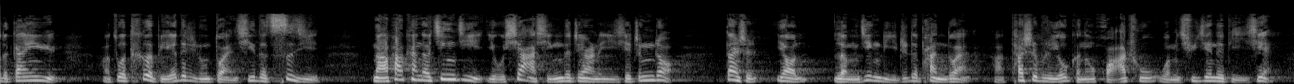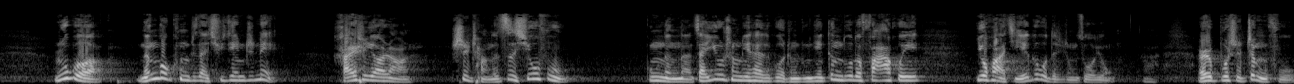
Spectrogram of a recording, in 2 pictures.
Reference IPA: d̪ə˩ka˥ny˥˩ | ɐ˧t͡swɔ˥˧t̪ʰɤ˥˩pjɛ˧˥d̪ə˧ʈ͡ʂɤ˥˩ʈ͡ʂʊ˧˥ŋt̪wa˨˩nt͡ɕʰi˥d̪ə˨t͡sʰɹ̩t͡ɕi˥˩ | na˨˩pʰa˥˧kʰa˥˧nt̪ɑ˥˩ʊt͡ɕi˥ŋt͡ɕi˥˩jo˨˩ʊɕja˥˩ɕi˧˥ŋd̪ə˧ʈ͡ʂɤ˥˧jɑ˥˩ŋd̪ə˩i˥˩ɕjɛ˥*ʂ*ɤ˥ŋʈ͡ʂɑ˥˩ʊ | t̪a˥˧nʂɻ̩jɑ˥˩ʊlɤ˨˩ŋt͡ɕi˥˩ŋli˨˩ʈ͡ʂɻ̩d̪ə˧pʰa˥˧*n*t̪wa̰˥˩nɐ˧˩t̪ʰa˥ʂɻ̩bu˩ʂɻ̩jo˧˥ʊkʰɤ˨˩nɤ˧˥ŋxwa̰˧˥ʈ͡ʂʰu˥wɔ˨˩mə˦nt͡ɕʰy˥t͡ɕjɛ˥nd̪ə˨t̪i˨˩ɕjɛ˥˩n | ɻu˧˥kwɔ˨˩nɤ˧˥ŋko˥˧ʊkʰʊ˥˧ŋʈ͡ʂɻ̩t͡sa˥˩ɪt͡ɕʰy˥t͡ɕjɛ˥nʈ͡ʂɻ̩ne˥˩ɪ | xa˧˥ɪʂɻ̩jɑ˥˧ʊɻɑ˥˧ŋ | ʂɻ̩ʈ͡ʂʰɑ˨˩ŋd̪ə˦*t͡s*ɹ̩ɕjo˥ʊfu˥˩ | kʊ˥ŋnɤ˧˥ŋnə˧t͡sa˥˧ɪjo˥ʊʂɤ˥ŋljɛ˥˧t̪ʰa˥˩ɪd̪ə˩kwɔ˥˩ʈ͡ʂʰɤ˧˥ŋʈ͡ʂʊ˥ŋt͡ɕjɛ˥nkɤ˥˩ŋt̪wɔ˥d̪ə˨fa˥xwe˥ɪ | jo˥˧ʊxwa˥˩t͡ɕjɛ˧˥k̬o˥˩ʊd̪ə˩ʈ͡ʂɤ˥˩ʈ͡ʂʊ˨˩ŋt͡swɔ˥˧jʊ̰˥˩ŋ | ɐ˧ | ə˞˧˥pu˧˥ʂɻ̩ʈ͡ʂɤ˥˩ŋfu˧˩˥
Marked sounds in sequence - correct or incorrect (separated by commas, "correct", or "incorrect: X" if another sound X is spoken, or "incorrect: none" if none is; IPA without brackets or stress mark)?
incorrect: ʈ͡ʂ, correct, correct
